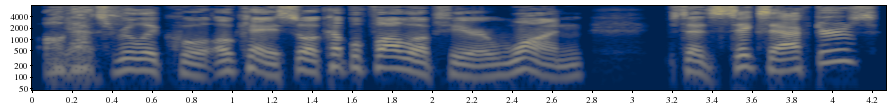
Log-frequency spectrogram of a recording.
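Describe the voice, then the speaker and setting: A man's voice: on the high side, very animated, brisk, dry recording, studio quality. A man hosting a casual interview, speaking in an engaged, enthusiastic way and often checking in with the guest. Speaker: podcast host, interviewer.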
